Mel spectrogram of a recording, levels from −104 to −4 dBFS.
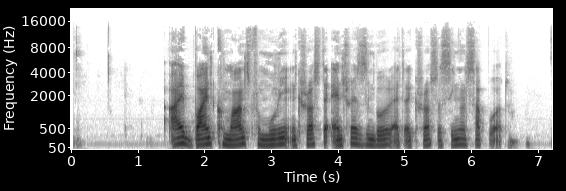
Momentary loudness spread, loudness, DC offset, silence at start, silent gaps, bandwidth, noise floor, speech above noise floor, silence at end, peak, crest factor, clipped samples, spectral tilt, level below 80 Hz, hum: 12 LU; -28 LUFS; under 0.1%; 1.45 s; none; 14 kHz; -69 dBFS; 42 dB; 0.35 s; -6 dBFS; 22 dB; under 0.1%; -7 dB/octave; -64 dBFS; none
